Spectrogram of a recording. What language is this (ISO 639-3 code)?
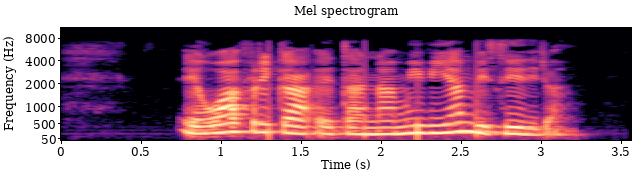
eus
